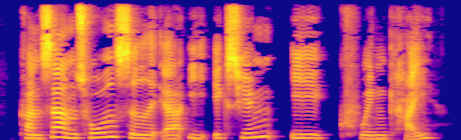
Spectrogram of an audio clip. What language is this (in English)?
Danish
